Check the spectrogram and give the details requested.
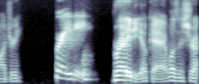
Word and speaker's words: Bready: how do you say your last name Audrey Brady Brady okay I wasn't sure I should have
